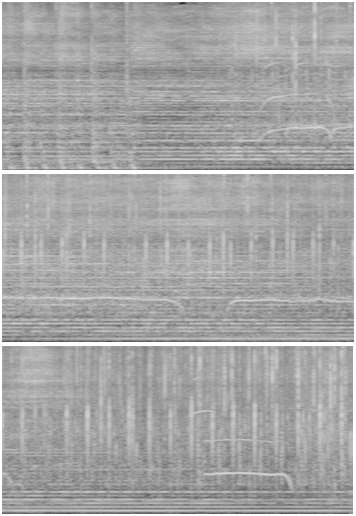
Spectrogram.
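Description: Live rock band on a large arena sound system: the drum beat stops about two seconds in and a sustained synth chord over a deep bass drone rings on, with long held high notes over it. The crowd cheers and claps throughout.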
